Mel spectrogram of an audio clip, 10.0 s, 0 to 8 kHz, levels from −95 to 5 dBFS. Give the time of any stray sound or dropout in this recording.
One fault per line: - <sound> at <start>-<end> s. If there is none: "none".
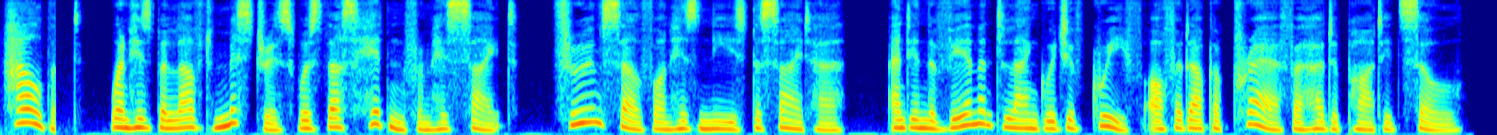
- dropout at 0.4-0.5 s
